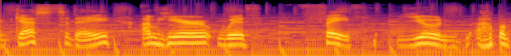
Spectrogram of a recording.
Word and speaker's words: Faith Yün: I'm here with Faith Yoon. I hope I'm pronouncing that correctly.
